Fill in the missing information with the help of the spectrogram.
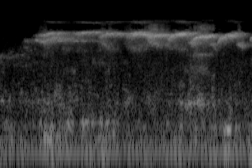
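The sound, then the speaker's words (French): A dense chorus of high-pitched birdsong in the morning fills the air continuously, many chirps and trills overlapping, with a faint low background hum beneath. “Nous entendons encore les oiseaux que en fin de journée sont à peine audibles, noyés parmi d'autres bruits.”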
